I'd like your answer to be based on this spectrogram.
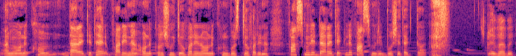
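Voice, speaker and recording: A middle-aged woman with a colloquial regional Bangladeshi accent tells her own life story in a halting, rambling, plaintive way. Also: on the high side. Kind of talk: emotional personal storytelling.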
